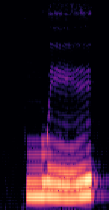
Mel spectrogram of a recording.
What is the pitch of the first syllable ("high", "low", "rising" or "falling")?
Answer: low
